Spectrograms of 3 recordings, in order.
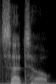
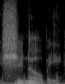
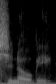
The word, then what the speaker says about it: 竊盗: we're using the word seto but you need to know it's actually going to be pronounced shinobi and that's why i have it on big letters on the screen both will be pronounced shinobi which it understandably could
